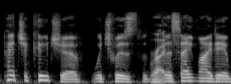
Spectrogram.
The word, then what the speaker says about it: Pecha Kucha: If you search on Pecha Kucha pronouncer, the first YouTube video.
